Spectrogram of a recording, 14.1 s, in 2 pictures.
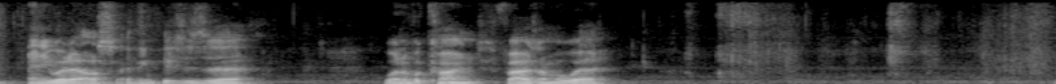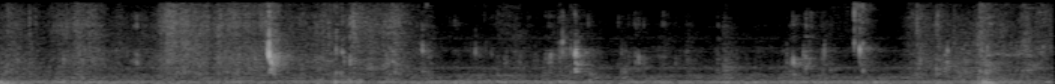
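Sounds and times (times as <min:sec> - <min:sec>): person chewing: 0:04.2 - 0:06.8, 0:07.7 - 0:14.0.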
